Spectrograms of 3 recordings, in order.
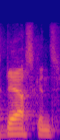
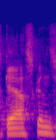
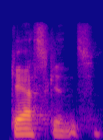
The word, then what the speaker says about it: Gaskin: So am I allowed to pick Myles Gaskins here? I like Only it. if you say his name right. Myles Gaskins. No, Gaskins. There's no Gaskin. S. There's no S at the end.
